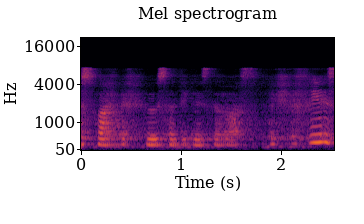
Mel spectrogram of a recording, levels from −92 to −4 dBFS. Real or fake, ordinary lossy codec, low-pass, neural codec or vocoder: fake; Opus, 64 kbps; 7.2 kHz; codec, 16 kHz, 0.2 kbps, FocalCodec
